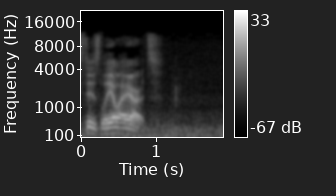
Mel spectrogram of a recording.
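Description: A man speaks calmly into a microphone outdoors.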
